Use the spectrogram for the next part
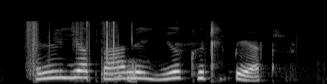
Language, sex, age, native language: Icelandic, male, 9, Icelandic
